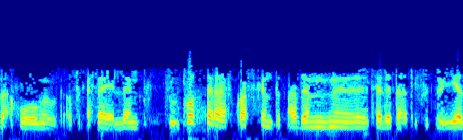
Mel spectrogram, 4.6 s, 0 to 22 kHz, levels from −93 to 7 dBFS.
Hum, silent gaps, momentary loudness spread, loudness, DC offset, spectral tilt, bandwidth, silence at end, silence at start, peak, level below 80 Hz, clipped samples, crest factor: none; none; 11 LU; -30 LUFS; under 0.1%; 4.5 dB/octave; 3.7 kHz; 0 s; 0 s; -12 dBFS; -78 dBFS; under 0.1%; 18 dB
